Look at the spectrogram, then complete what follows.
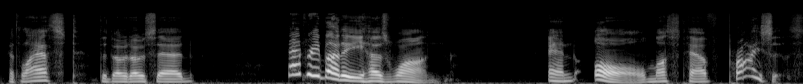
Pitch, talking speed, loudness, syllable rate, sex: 160 Hz, 95 wpm, -18 LUFS, 3.6 syllables/s, male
